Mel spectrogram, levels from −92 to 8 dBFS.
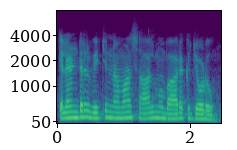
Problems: background sounds at intervals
